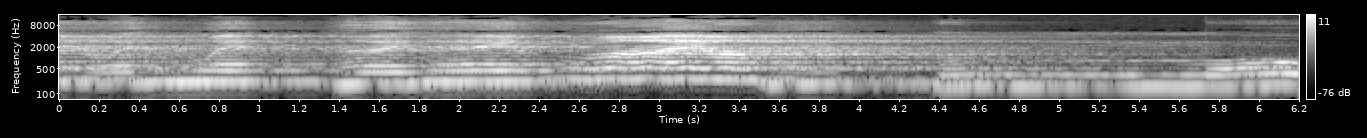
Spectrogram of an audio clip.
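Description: A woman's wordless, chant-like singing: long held vowel notes that step from one pitch to another every second or so, a channelled 'sound frequency' vocalisation.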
